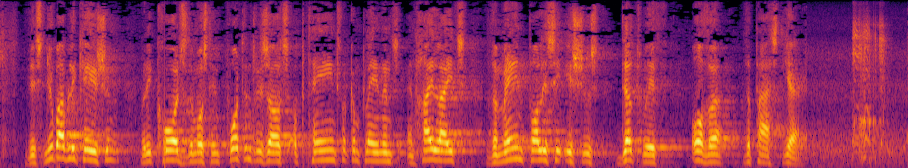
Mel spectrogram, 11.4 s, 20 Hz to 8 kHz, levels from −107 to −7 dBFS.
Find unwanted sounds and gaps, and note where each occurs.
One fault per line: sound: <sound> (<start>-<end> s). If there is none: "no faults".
sound: squeak (10.6-11.2 s)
